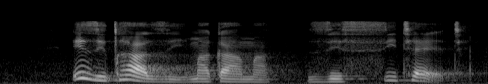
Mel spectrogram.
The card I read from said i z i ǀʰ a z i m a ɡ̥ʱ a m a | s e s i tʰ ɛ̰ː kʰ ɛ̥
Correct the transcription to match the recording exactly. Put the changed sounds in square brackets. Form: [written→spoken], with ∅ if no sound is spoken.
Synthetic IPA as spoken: i z i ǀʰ a z i m a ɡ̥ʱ a m a | [s→z] e s i tʰ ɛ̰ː [kʰ→tʰ] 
